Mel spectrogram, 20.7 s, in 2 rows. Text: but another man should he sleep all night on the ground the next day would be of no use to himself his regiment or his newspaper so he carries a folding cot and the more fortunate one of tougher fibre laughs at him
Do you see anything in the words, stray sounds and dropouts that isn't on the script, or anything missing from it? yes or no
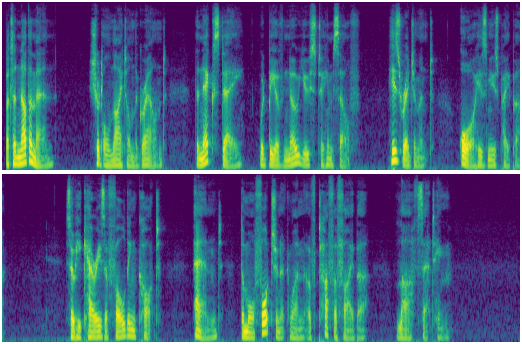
yes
